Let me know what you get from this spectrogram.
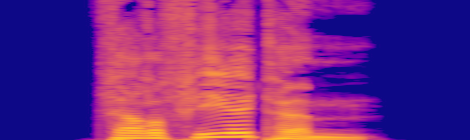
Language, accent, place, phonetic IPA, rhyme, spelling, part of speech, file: German, Germany, Berlin, [fɛɐ̯ˈfeːltəm], -eːltəm, verfehltem, adjective, De-verfehltem.ogg
- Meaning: strong dative masculine/neuter singular of verfehlt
